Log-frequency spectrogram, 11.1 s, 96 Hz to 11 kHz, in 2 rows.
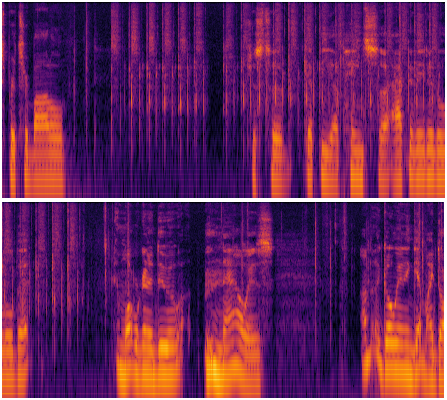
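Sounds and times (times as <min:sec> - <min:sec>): spray bottle spritzing: 0:01.3 - 0:06.6.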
